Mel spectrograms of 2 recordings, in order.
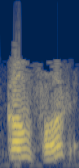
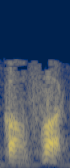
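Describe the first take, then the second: First: The stress is on the first syllable. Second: The stress is on the last syllable. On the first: "la palabra que sería comfort, en inglés" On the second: "Ese acento agudo"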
